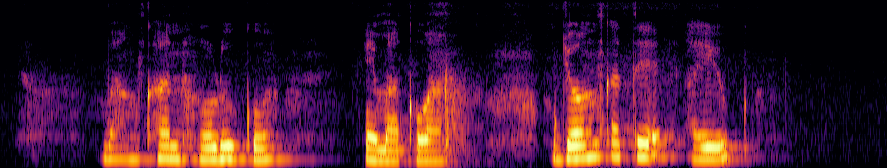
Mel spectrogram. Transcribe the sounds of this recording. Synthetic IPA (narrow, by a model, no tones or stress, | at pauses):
baŋkʰanhɔɽukɔ | ɛmakɔwa | d͡ʒɔmkat̪ɛʔajuk̚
